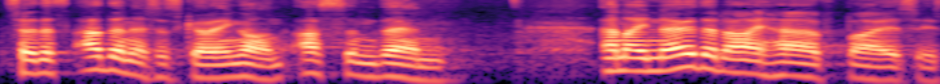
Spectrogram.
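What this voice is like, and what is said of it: Afrikaans South African accent. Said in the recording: “People hear my accent, and I get this assumption of ... you're an Afrikaans South African.”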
